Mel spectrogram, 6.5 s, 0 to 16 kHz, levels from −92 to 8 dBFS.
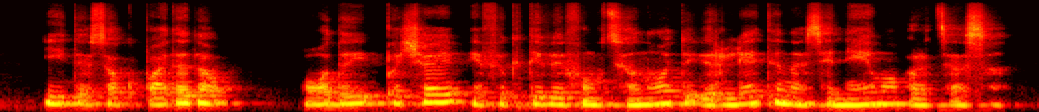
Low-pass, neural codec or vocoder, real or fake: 14.4 kHz; autoencoder, 48 kHz, 128 numbers a frame, DAC-VAE, trained on Japanese speech; fake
